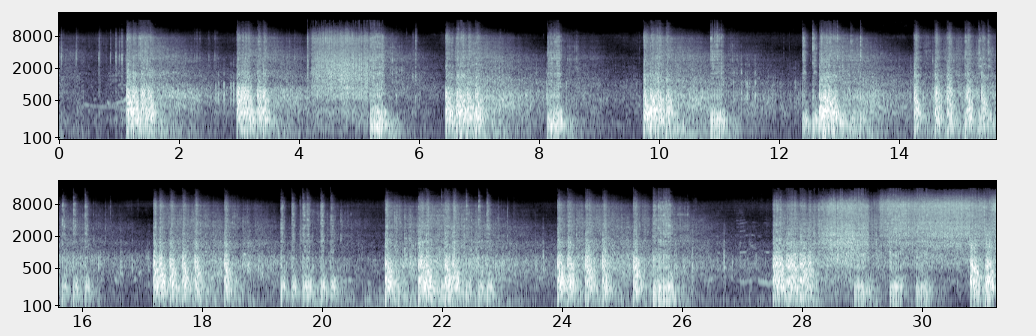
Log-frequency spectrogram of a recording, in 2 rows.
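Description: Röder 'Verführung' 114-shot, 25 mm fireworks compound firing. Its shots and bursts come in volleys every second or two, each dying away in dense crackle, and near the end they run together without a break.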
